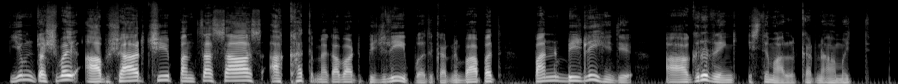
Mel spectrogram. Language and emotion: Kashmiri, neutral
